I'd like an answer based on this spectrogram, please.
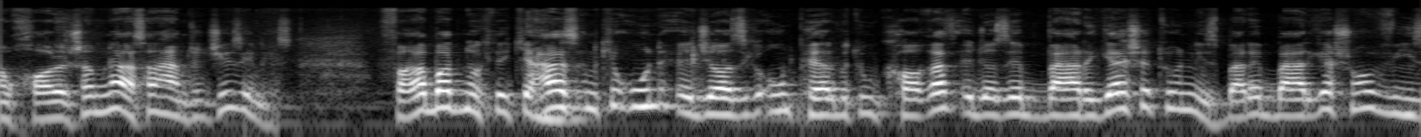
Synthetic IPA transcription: mxɒːɾed͡ʒʃæmnæːsænhæmt͡ʃʰint͡ʃʰiːziːniːst̪ | fæɣæt̪̚bɔjæd̪nokʰt̪eiːcʰʲeɦæst̪iːncʰeuned͡ʒɒːzekʰeunpʰe̞ɾmet̪ʰunkʰɒːɣæze̞d͡ʒɒːzejebæɾɟæʃet̪ʰunːiːst̪̚bæɾɔːjebæɾɡæʃtʃo̞mɔːviːz

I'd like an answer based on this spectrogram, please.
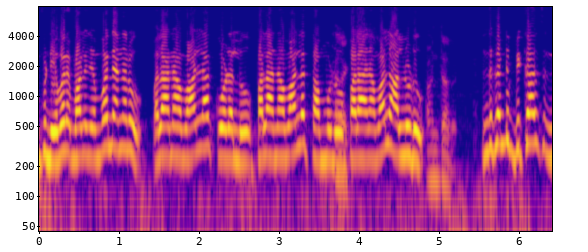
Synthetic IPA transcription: p̬ːuɽɛʋɐɾʋaːɭːɐnɛʋːɐɾniɐnd̪ɐɾupɐlaːnaʋaːɭːɐkɔːɽɐlupɐlaːnɐʋaːɭːɐt̪ɐmːuɽupɐlaːnɐʋaːɭːɐɐlːuɽu | end̪ukɐɳʈe̞ːbikaːlsn

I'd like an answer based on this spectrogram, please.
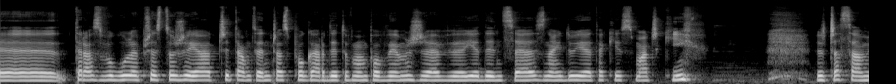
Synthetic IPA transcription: t̪ɛɾazvɔɡulɛpʂɛst̪ɔʐɛjat͡ʂɘt̪amt̪ɛnt͡ʂaspɔɡaɾd̪ɘt̪ɔvampɔvʲjɛmʐɛvjɛd̪ɘnt̪sɛznajd̪ujɛt̪akʲɛsmat͡ʂkʲi | ʐɛt͡ʂasamʲ

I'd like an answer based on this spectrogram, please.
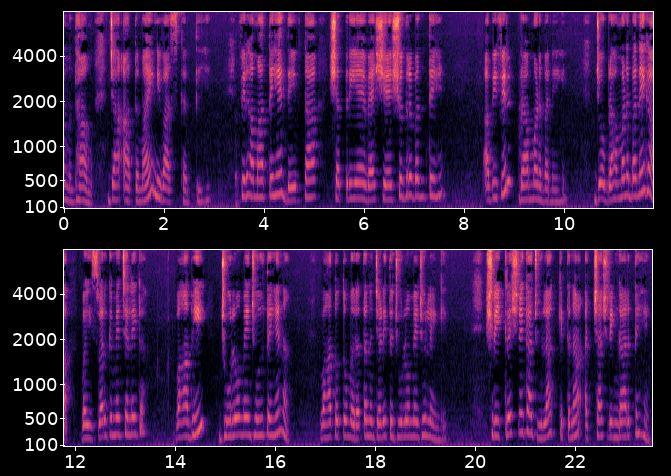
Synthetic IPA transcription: md̪ʱaːmd͡ʒɐ̃ɦãʔaːt̪maːinɪʋaːskɐɾt̪iɦɛ̃ːfɪɾɦɐmaːt̪eɦɛ̃d̪eːʋt̪a | ʃɐt̪ɾijəʋɛːʃjəʃʊd̪ɾəbɐnt̪eɦɛ̃ː | ɐ̰bʱifɪɾbɾaːməɽ̃bɐneɦɛ̃ːd͡ʒoːbɾaːɦməɽ̃bɐneːɡaː | ʋɐɦisʋɐɾɡmẽt͡ʃɐleːɡaːʋɐɦãbʱi | d͡ʒʱuːlõmẽd͡ʒʱuːlt̪eɦɛ̃naʋɐɦãt̪ot̪ʊmɾɐt̪ənd͡ʒɐɽɪt̪d͡ʒʱuːlõmẽd͡ʒʱuːlẽːŋɡeː | ʃɾiːkɾɪʃɳəkad͡ʒʱuːlakɪt̪naʔɐtːʃʰaʃɾɪ̃ŋɡaːɾt̪eɦɛ̃ː

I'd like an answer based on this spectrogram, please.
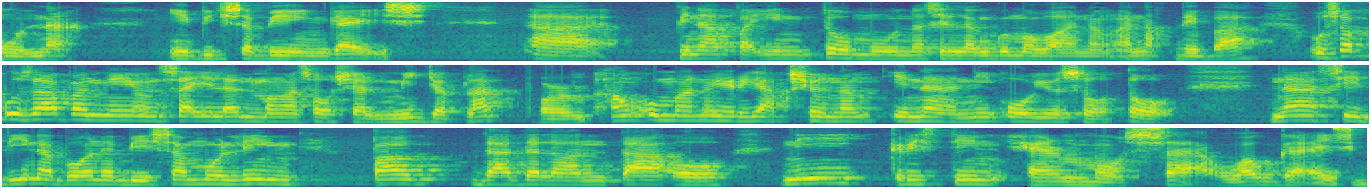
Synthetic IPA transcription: uːnɐ̰ | ʔiːbɪɡsɐbiːhɪŋɡajs | ʔa | pɪnaːpɐʔint̪omuːnɐsɪlaŋɡʊmɐwanɐŋʔɐ̰nak̚d̪ɪbaʔʊsab̚ʔʊsaːpɐnŋɐjo̞nsɐʔɪlanmɐŋaso̞ːʃɐlmiːd̪ɐplat̪̚foɹmɐŋʔʊmɐno̞jɾɛʔak̚ʃo̞nːɐŋʔɪnanɪʔoːjosoːt̪o̞nɐsɪd̪iːnɐboːnɐbisɐmʊlɪŋ | pɐɡ̚d̪aːd̪ɐlɐwant̪aːʔo̞nɪkɾist̪inɛɹmosɐ̰wawɡa̰js

